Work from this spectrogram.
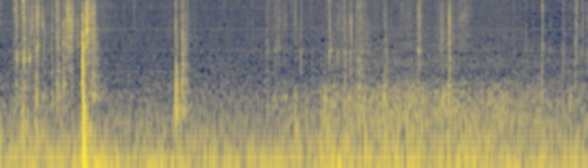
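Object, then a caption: Bar of soap shaved with a knife blade. A metal knife blade shaves and carves a solid white rectangular bar of soap held in the palm, sending flakes falling off. Soft, dry crisp scrapes and light clicks sound at a low level, with one sharper, louder cut just before the first second. Quieter, steady shaving and flaking continue to the end.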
